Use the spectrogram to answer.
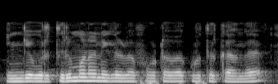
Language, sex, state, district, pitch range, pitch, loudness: Tamil, male, Tamil Nadu, Nilgiris, 140-150 Hz, 145 Hz, -14 LUFS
